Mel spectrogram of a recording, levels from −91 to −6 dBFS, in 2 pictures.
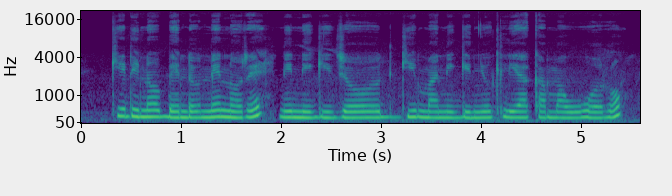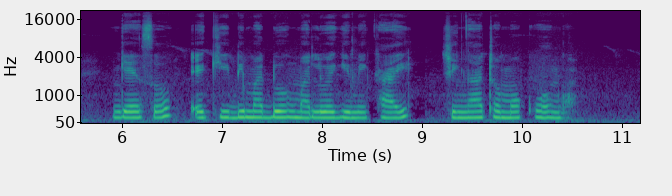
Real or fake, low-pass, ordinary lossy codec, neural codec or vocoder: real; none; none; none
